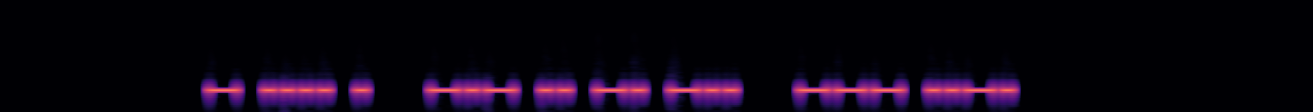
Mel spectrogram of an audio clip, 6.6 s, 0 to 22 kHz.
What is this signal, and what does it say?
Morse code, heard as a keyed tone, about 26 wpm, 700 Hz. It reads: THE KIND OF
